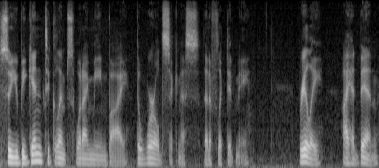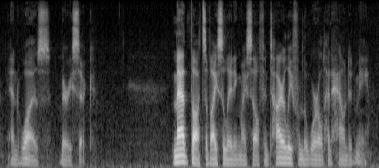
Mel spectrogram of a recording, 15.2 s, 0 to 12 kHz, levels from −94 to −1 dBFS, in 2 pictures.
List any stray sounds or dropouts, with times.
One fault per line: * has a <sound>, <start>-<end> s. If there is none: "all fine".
all fine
